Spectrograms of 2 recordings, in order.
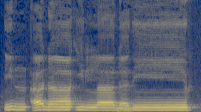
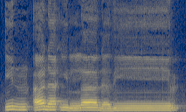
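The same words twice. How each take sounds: First: The final vowel of 'ana' is kept but short. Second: The final vowel of 'ana' is dropped entirely. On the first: "Ini dengan isbat. ... isbat dengan qasr" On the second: "tarkul isbat. Maknanya dengan menghapus alifnya ketika wasol"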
